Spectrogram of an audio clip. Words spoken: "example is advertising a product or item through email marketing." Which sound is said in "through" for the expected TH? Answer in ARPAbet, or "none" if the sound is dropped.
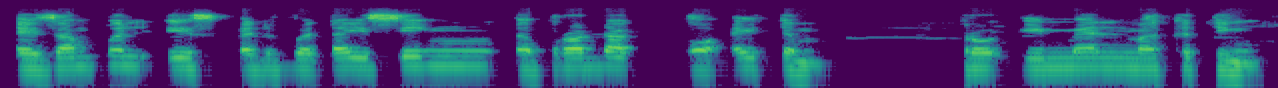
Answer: F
